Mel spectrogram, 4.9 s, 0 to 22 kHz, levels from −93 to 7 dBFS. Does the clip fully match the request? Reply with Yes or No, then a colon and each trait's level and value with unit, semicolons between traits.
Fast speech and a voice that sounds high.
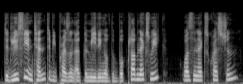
Yes: fast, 235 wpm; high, 210 Hz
